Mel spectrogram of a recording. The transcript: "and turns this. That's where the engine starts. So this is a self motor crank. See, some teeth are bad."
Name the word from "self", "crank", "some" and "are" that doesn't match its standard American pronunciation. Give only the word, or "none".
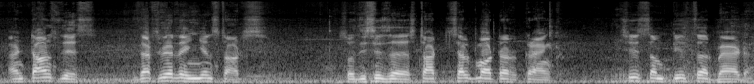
self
